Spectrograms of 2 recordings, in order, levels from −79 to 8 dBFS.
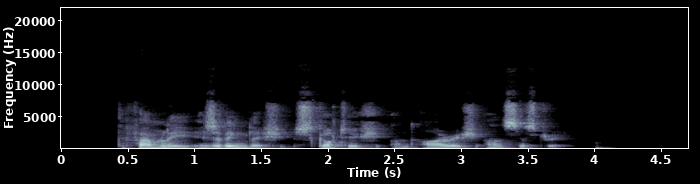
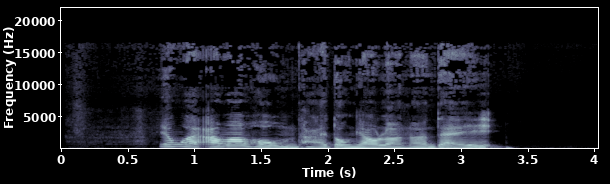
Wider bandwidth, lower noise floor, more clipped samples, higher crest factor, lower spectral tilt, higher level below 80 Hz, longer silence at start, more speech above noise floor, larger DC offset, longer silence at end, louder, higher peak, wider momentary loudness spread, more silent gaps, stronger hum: second, 9.4 kHz vs 17 kHz; first, -88 dBFS vs -68 dBFS; neither; about the same, 20 dB vs 18 dB; second, -4 dB/octave vs -5.5 dB/octave; about the same, -60 dBFS vs -62 dBFS; second, 0.4 s vs 0.75 s; first, 67 dB vs 52 dB; neither; first, 0.95 s vs 0.65 s; second, -21 LUFS vs -17 LUFS; about the same, -2 dBFS vs -2 dBFS; about the same, 10 LU vs 10 LU; neither; neither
